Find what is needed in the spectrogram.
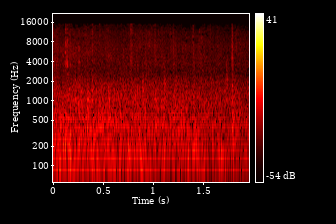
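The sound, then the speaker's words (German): Light, cold rain falls steadily on the small whaling port of Lerwick, a soft, continuous hiss with no distinct drops, voices or other sounds. “Ein kalter, leichter Regen fällt auf die kleine Stadt.”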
